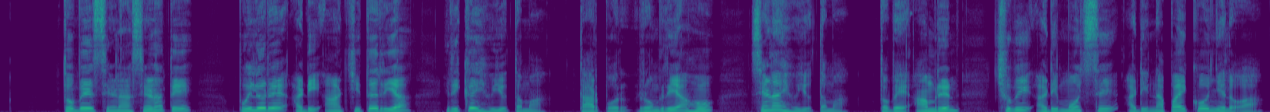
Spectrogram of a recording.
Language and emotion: Santali, neutral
